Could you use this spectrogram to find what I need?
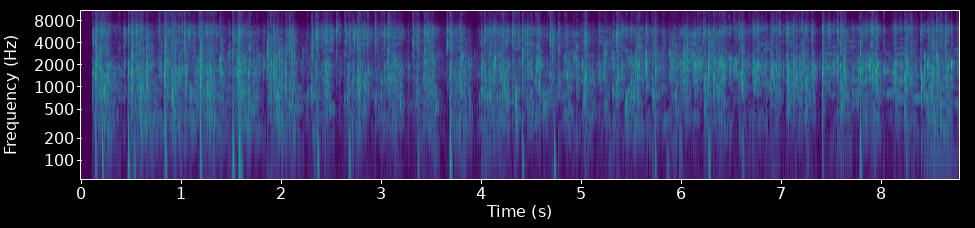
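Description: A crowd of men and women murmurs in the background.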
